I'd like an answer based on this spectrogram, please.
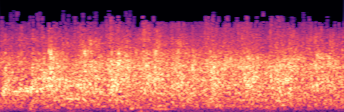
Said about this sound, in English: But you can only clap for half of that.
